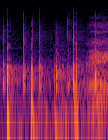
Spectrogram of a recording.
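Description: Long fake nails tap on a wooden brush, a PFW Wood brush, giving quick, dry clicking taps with no ringing, in an ASMR tapping sequence.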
